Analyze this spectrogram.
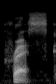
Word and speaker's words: presque: So pesque is I've almost seen this. I can't fucking figure it out. That's cool. Sweet. Good old Very cool. French. Also, presque is pronounced presque, apparently.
